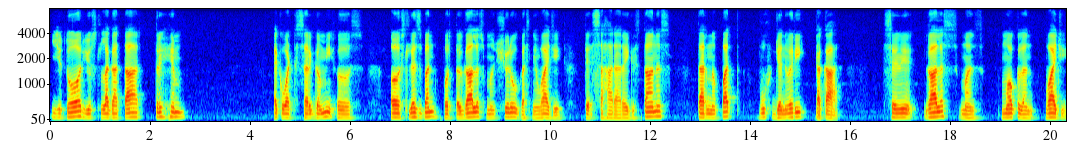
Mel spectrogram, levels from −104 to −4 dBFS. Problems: background sounds at intervals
